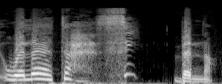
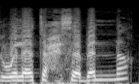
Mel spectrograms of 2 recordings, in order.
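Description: First: The vowel after the h is i. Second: The vowel after the h is a. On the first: "Warsh il lit wala tahsibanna" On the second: "avec la fatha sur le sin"

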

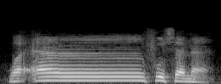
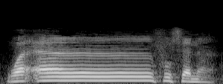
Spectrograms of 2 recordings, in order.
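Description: Both takes have the same delivery.

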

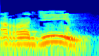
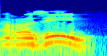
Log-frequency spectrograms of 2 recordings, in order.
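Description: First: The consonant is a clear 'j' sound. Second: The consonant is a 'z' sound. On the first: The speaker calls it right. "bukan za, ji, bersih" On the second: The speaker calls it wrong. "bukan ar-razim"

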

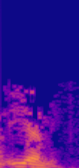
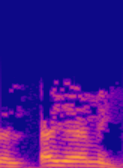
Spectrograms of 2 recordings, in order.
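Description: First: The first vowel is pronounced 'i'. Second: The first vowel is pronounced 'a'. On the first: The speaker calls it right. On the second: The speaker calls it wrong.

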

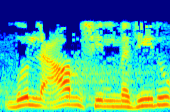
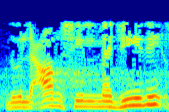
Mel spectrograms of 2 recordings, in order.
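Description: First: The last word ends with a 'u' vowel. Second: The last word ends with an 'i' vowel. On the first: The glory describes God himself. "فإذا قرأت الرفع" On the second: The glory describes the Throne. "بقراءة أخرى بالخفض"

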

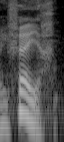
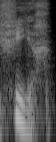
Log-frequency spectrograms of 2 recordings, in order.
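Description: First: The vowel is a short ei-like sound. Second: The vowel is a long ie sound. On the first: This is the Sittard dialect form. "Alleen in het Zitters wordt dat een korte ei" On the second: This is the standard Dutch form. "In het Nederlands wordt die E een I"

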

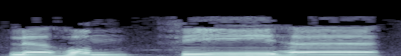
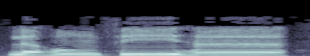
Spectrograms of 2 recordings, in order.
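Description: First: The m sound before the f is strong. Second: The m sound before the f is weak. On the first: The speaker calls it right. "اما يسلمني ميم قوية من مخرجها كاملة في المخرج والصفات" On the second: The speaker calls it wrong. "كل ده هو ما اظهرش"

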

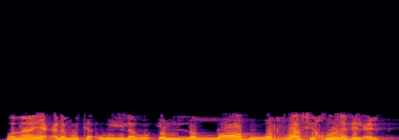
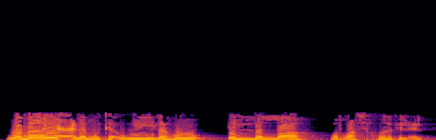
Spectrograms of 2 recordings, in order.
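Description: First: It runs on without a pause after Allah. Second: There is a pause after the word Allah. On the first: The firmly grounded scholars also know its interpretation. "قراءة الوصل" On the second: Only God knows its true reality. "هنا الوقف على قوله تأويله"

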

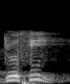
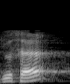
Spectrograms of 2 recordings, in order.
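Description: First: The word ends with an 'ee' vowel. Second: The word ends with an 'a' vowel. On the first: They fall into hell on their knees. "bisa dibaca juthi" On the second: They become fuel for the fire of hell. "bisa dibaca jusa"

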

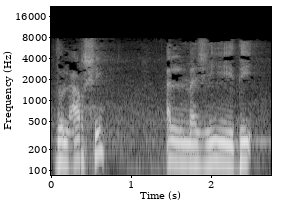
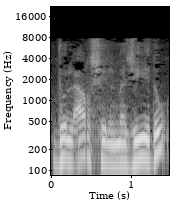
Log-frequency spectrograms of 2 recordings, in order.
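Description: First: The d of the last word has an i vowel. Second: The d of the last word has no i vowel. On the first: Glorious describes the throne. "بكسر الدال" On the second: Glorious describes God. "وهذه قراءة الجمهور"

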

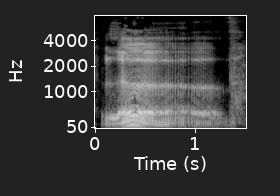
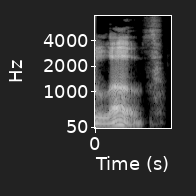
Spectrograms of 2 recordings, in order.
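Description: First: The vowel is stretched out long. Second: The word is said at normal length.

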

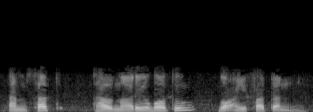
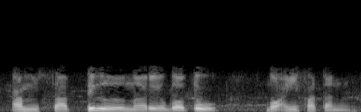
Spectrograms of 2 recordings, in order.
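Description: First: The first two words are said separately. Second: The first two words are joined by an "i".

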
